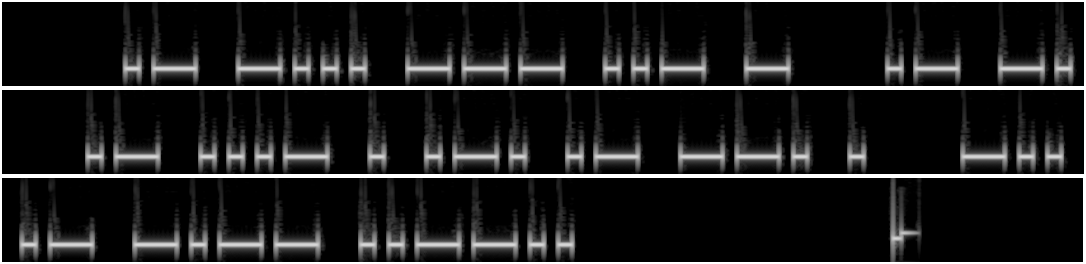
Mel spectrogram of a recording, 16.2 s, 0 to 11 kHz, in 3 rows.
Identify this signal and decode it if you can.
Morse code, heard as a keyed tone, about 17 wpm, 700 Hz. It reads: ABOUT AN AVERAGE DAY?
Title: Sentences from Top 1000 Words - Review Part 6 - 17wpm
